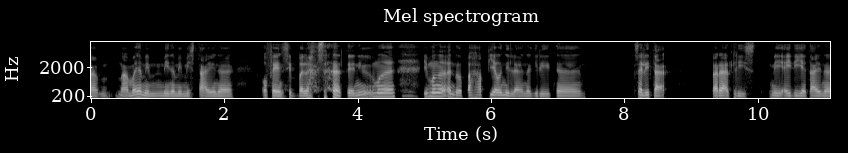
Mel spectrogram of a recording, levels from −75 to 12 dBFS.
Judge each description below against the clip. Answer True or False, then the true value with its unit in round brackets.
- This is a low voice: True (110 Hz)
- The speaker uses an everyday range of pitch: False (2.0 semitones)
